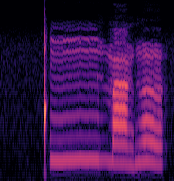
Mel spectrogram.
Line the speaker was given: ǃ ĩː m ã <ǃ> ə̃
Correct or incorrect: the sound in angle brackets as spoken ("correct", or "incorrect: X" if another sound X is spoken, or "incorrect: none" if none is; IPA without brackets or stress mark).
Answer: incorrect: ɡ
